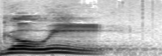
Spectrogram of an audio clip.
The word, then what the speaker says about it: goy: Now, the Hebrew word looks like goy, but it's pronounced goi. Goi is the pronunciation of that.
